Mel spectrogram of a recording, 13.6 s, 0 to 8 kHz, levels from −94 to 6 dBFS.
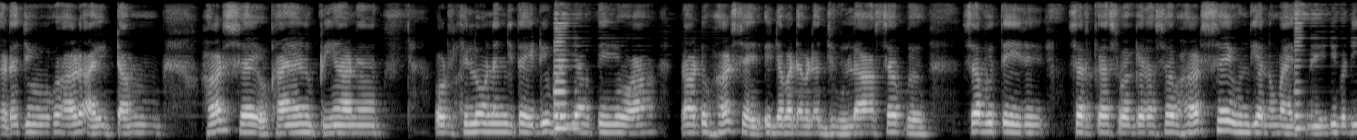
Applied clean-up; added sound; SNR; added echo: neural mask model DeepFilterNet 3.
